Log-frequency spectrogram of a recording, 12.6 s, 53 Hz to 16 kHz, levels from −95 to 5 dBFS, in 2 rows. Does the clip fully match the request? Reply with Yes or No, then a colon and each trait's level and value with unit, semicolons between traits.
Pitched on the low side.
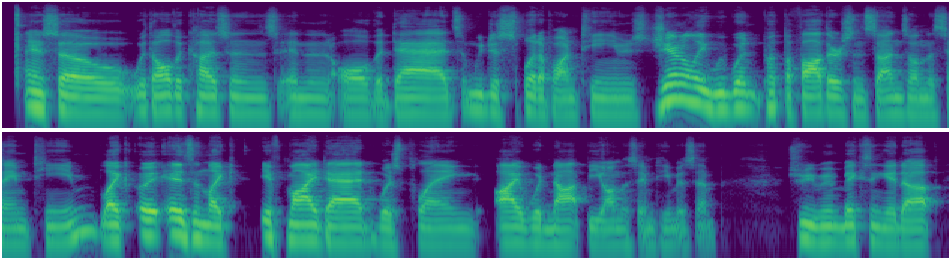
Yes: low, 110 Hz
